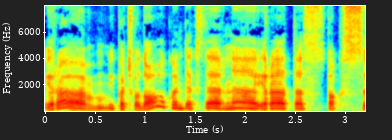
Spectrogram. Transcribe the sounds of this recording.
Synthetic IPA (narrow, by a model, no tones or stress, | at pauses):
iːɾɐiːpɐt͡ʃʋɐd̪oːʋokoːnt̪ʲɛksʲt̪ʲɛɐɾnʲɛiːɾɐt̪ɐst̪oːks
